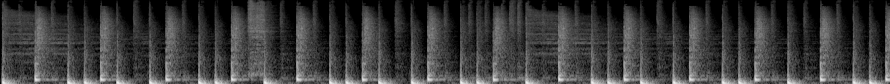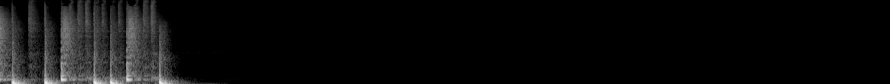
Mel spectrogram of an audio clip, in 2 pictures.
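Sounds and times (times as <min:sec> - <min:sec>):
drums: 0:00.0 - 0:10.8.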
